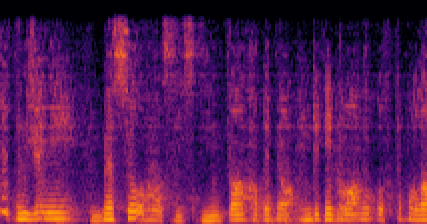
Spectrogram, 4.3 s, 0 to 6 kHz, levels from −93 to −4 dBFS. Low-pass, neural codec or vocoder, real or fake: 5.4 kHz; codec, 44.1 kHz, 0.9 kbps, DAC; fake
